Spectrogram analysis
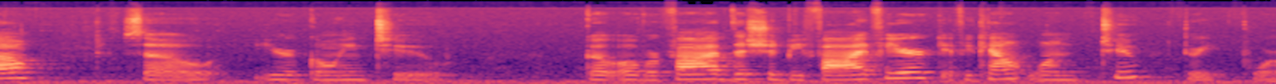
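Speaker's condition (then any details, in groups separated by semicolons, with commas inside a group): No condition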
